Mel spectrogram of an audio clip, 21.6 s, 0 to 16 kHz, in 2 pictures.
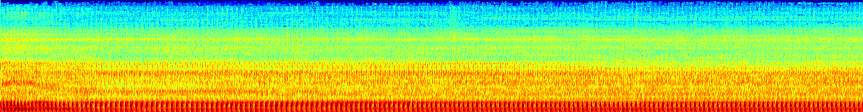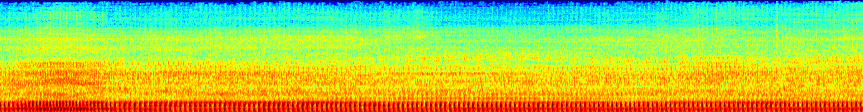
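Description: Yamaha TW200's single-cylinder four-stroke engine running steadily as the motorcycle rolls along, briefly rising in pitch and level about halfway through before settling again.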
